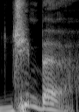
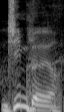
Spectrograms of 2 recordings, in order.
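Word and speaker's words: Gimber: C'est alors, je vais le prononcer à la béarnaise, du Jimber. – Jimber, Jimber.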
